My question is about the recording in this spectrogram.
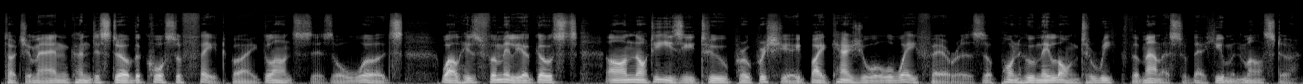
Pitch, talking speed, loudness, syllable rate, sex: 85 Hz, 170 wpm, -21 LUFS, 4.6 syllables/s, male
